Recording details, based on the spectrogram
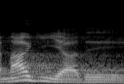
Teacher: குற்றியல் இகரம் அந்த ஓசை என்ன பண்ணுது ஒரு மாத்திரையில இருந்து என்ன பண்ணுது அப்படின்னா குறுகி அரை மாத்திரையாக ஒலிக்குது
